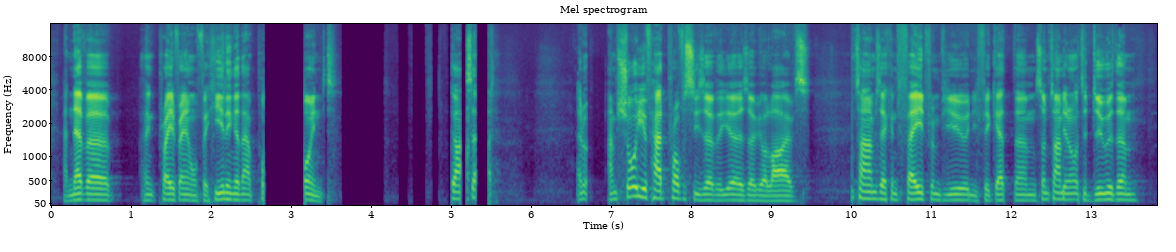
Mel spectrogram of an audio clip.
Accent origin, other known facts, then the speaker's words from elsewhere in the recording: United Kingdom; moved away as an adult; now in Benoni, South Africa; I'm originally from the U K, actually.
